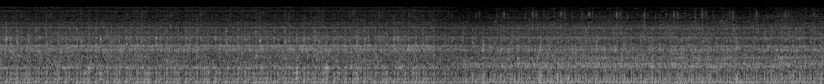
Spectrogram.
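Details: 1966 Ford F250, carbureted, after the fuel tank reinstall: an even, steady low idle rumble with no stumbles, knocks or surging. It runs on clean fuel with no leaks; a normal idle.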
